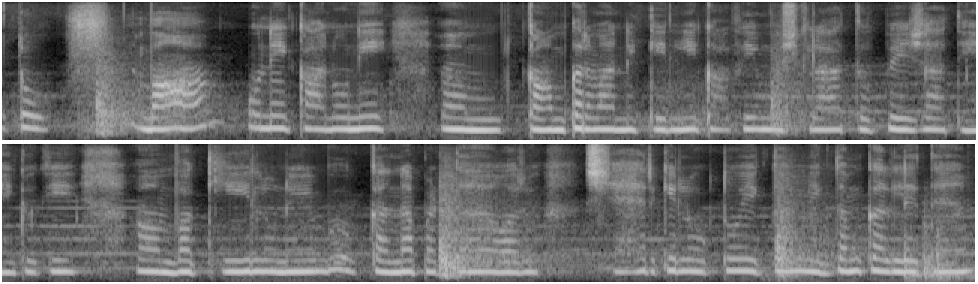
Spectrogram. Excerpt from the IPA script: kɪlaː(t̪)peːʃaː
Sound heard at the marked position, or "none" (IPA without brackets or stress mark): t̪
